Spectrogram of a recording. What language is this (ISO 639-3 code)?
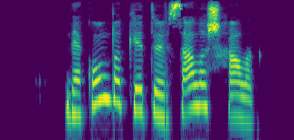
mrj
